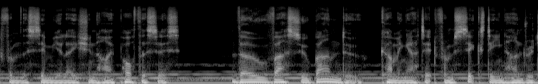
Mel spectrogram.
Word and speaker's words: Vasubandhu: Vasubandu pronounced Vasu Bandu was the sharper philosopher.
